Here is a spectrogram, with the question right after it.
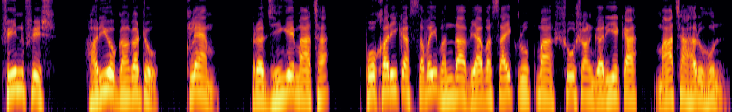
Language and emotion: Nepali, neutral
